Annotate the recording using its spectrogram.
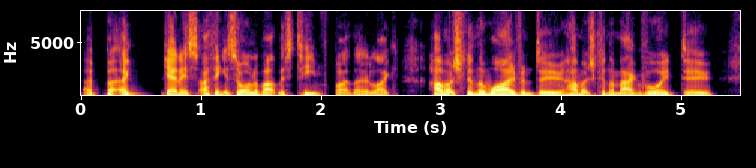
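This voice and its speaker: A man with an English accent speaks very fast at a fairly high pitch, with ordinary pitch variation and a dry, close sound with no echo. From England. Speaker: esports commentator. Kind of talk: live commentary.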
